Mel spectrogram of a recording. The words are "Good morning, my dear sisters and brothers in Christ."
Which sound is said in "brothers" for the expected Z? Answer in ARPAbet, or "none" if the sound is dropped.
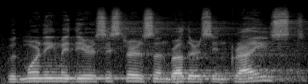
S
